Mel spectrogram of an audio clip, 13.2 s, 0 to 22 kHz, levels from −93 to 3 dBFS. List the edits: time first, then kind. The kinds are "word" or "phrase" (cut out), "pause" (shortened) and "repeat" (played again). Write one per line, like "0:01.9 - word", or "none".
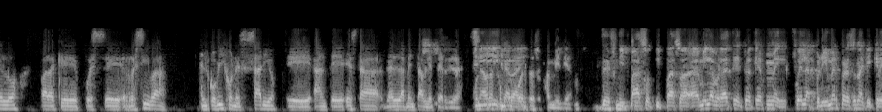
0:02.7 - pause
0:04.2 - pause
0:07.0 - pause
